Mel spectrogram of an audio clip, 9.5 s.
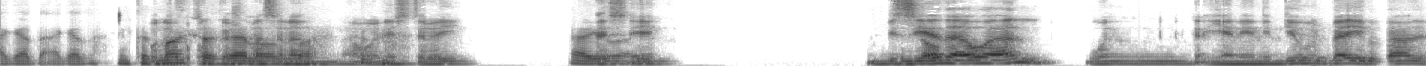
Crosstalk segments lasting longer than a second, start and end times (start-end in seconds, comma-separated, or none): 0.9-2.2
